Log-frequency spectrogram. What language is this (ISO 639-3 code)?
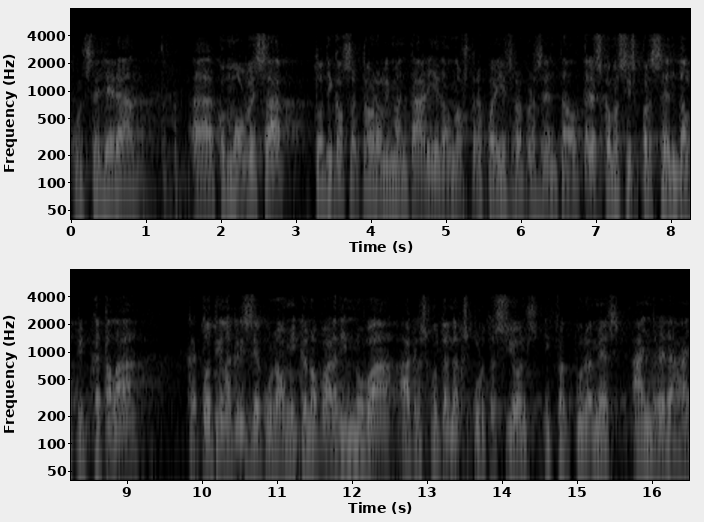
cat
